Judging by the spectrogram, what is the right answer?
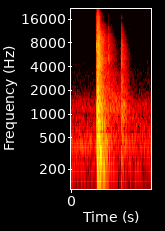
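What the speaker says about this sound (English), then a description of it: "we're just going to see if this thing will actually cycle this flat nose bullet now" A custom Ruger 10/22 rifle fires flat nose bullets, two sharp, loud shots about half a second apart, each with a short ringing decay, outdoors with no talking.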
